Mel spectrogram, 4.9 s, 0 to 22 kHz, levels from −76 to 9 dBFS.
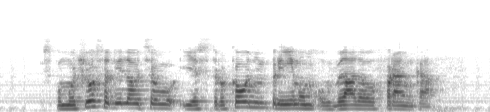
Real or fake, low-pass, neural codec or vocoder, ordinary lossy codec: real; 5.4 kHz; none; MP3, 32 kbps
